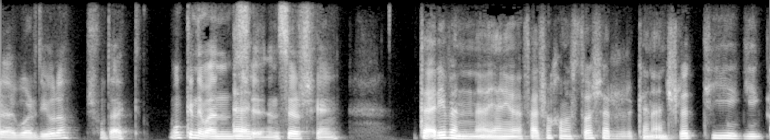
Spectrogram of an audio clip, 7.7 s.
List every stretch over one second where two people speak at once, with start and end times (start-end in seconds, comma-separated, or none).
none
